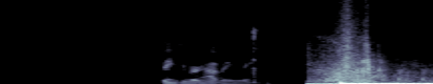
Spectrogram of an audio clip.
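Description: A young woman speaks briefly and calmly over an online call.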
